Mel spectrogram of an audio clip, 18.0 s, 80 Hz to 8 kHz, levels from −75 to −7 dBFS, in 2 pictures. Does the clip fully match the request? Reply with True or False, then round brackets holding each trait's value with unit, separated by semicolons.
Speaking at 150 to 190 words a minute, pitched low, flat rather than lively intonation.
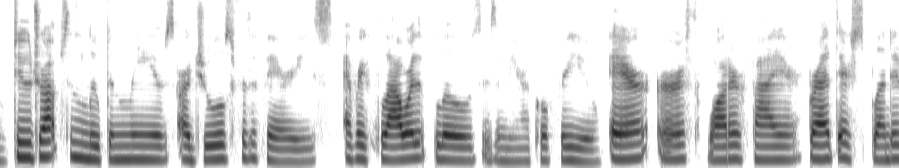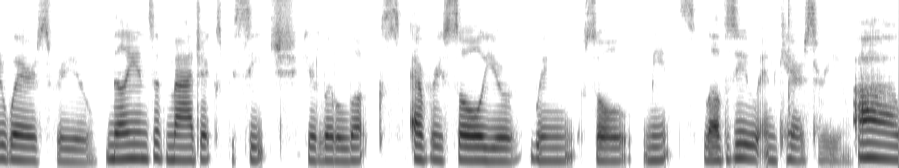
False (160 wpm; 190 Hz; 1.9 semitones)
